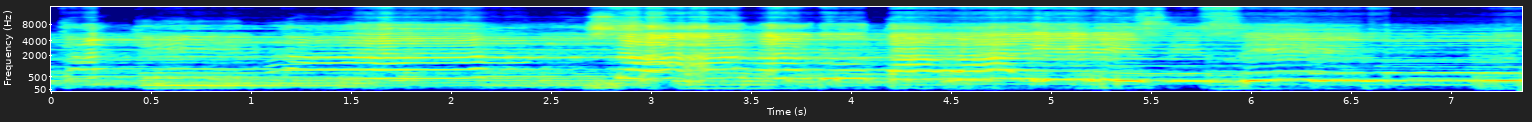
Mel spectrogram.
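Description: A woman singing a pop song into a handheld microphone over a musical backing track, karaoke-style.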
